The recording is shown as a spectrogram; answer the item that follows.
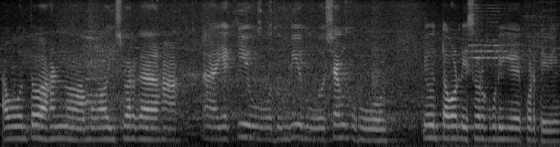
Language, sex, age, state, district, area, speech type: Kannada, female, 30-45, Karnataka, Dharwad, urban, spontaneous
